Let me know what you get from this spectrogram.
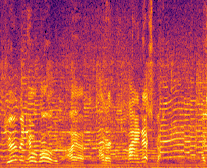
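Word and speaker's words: Tionesta: We're on German Hill Road out of Tynesta.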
